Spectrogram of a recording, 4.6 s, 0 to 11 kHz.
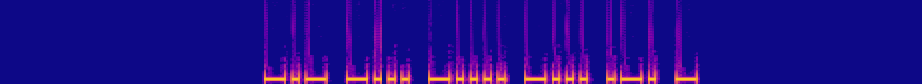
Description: Morse code, heard as a keyed tone, about 34 wpm, 700 Hz. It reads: KB6BRT
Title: USA Call Signs Repeated 3x 35wpm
